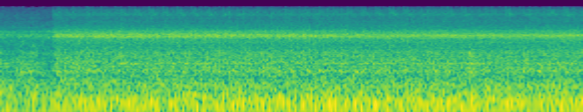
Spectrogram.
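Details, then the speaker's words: Chrysler Aspen at idle: loose, gravelly rattle like rocks in a plastic cup from the front accessories; owner suspects a worn fan clutch, with the water pump also due; both were replaced. "I guess it sounds like rocks like the description of it is rocks and a plastic cup I guess that's like the only description I can give for that"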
